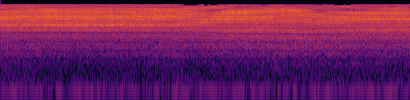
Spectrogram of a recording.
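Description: Glassblower's bench torch burning with a big, bushy flame: a steady hiss over a low, unsteady rumble, as it heats a length of glass tube being wound into a coil.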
